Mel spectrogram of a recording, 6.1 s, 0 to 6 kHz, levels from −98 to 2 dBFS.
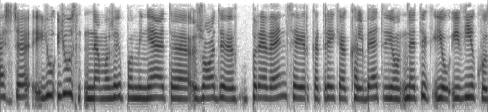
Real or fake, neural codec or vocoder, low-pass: real; none; 5.4 kHz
